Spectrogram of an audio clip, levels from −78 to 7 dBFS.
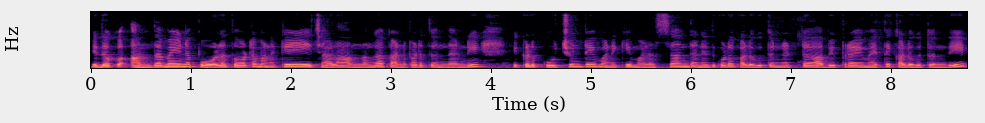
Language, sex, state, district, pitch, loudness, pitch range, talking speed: Telugu, female, Andhra Pradesh, Visakhapatnam, 210 Hz, -17 LUFS, 195-225 Hz, 125 wpm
